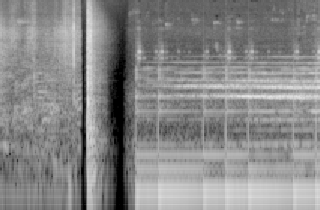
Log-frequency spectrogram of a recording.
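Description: Background room noise, then a sudden single hit with a short falling sweep about a second in, a brief moment of total silence, and background music starting with a strong steady bass, held tones and a light regular beat.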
